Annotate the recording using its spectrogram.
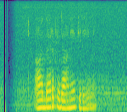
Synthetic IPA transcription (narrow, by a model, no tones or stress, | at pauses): aːd̪ʱaːɾəpɾəd̪ʱaːnejəkiɾḭːmḭ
